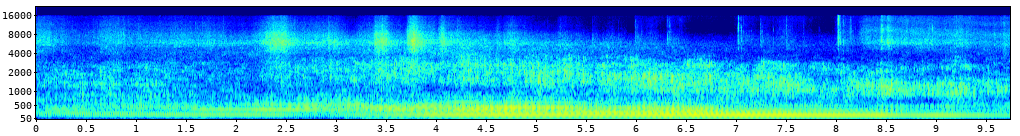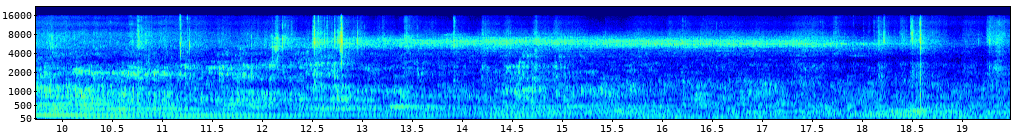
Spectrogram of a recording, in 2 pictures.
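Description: An engine drone swells and fades, loudest about four to eight seconds in, over the rustling and snapping of cut leafy branches being handled and piled.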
